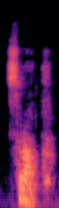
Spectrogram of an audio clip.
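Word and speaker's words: שָׂרָף: 그 환상 속에 스랍이라고 하는 천사가 나오는데 여러분들 스랍은 히브리 말로 스랍 똑같아요. 한국말이나 예 히브리 말이나 발음이 거의 비슷해. 스라프 스라프를 우리 한국말로 스랍이라고 쓴 거죠.이 이스라프라고 하는 거는 불꽃이라는 뜻입니다.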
